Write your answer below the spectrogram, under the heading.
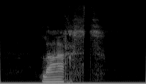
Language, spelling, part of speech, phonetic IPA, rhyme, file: Dutch, laagst, adjective, [laːxst], -aːxst, Nl-laagst.ogg
- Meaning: superlative degree of laag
